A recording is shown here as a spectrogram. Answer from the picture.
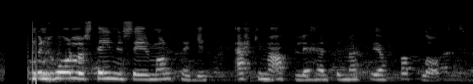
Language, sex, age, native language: Icelandic, female, 18-19, Icelandic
